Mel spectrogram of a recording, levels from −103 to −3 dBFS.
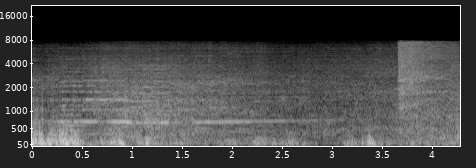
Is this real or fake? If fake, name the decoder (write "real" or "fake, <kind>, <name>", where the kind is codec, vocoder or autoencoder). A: fake, codec, SNAC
